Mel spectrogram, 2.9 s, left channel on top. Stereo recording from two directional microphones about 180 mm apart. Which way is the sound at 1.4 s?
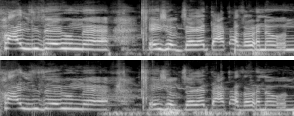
40° left (ahead or behind).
